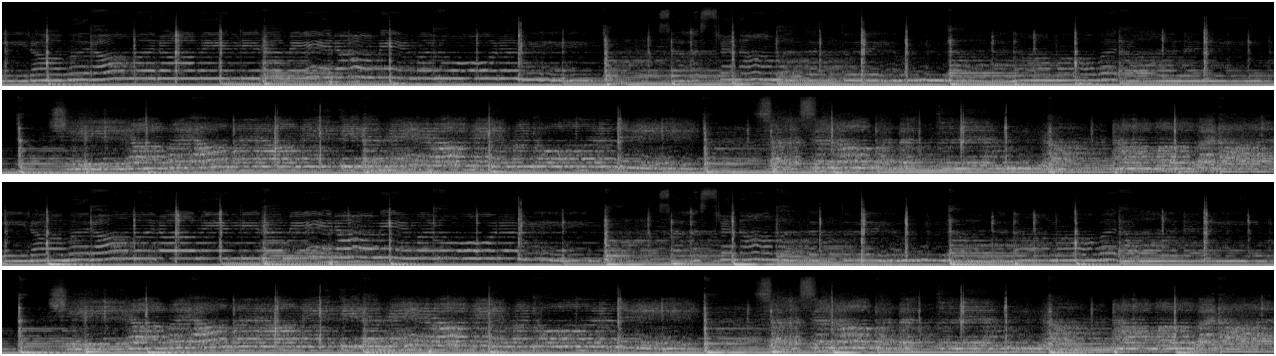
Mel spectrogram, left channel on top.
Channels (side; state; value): both; normal; correlation 0.17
